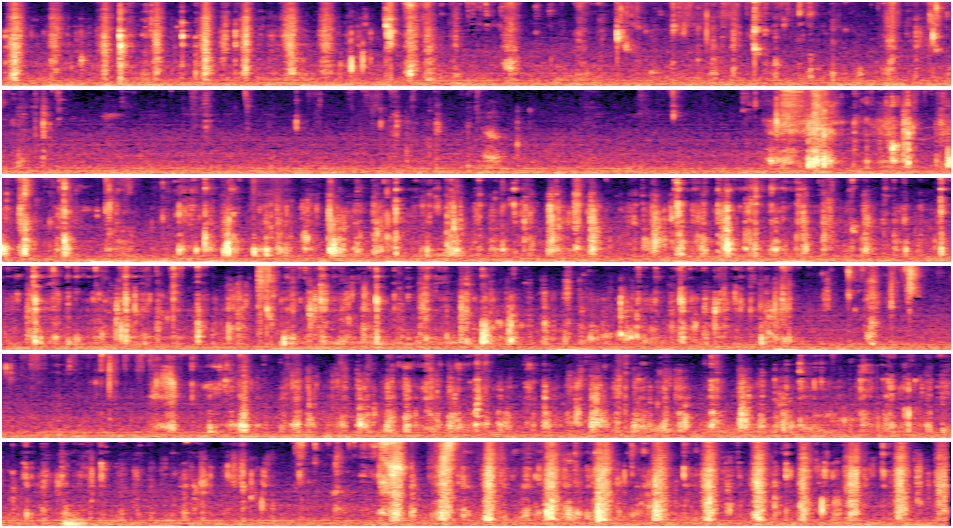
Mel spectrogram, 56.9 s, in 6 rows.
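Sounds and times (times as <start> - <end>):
close-up chewing: 0.0 - 14.9, 16.2 - 56.9.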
